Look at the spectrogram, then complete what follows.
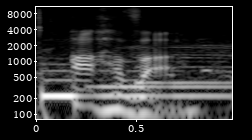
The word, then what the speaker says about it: ahava: It's pronounced ahava.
